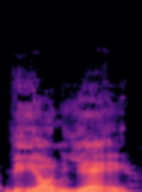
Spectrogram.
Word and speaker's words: Viognier: But we do pronounce it Viognier. So the yay at the end, yay Viognier. Now, let's talk about a classic style of Viognier from the Northern Rhone.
